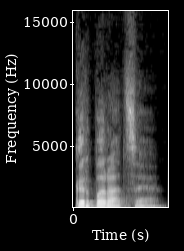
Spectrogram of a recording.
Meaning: 1. corporation, company 2. association, organization (group of people with a common interest)
- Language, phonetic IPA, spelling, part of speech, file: Russian, [kərpɐˈrat͡sɨjə], корпорация, noun, Ru-корпорация.ogg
